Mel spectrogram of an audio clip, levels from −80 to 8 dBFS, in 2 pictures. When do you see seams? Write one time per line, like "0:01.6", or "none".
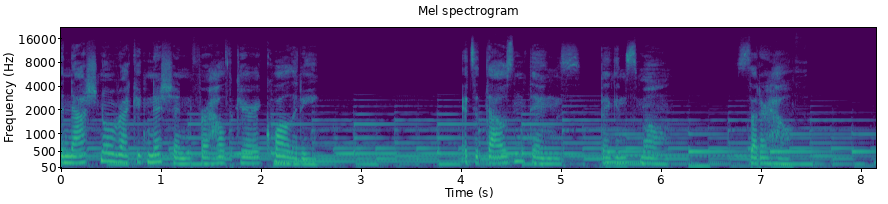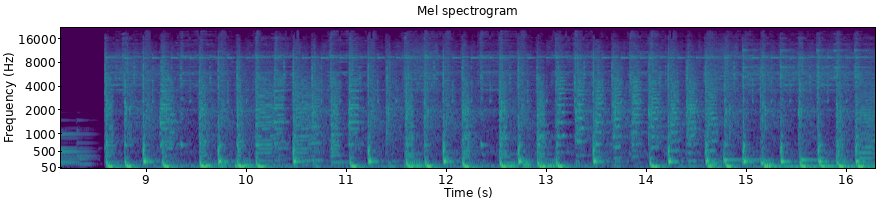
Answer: none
